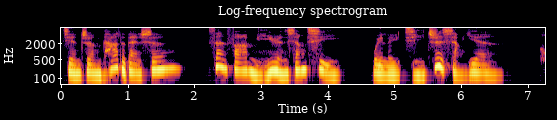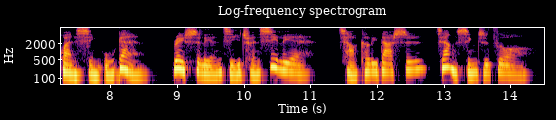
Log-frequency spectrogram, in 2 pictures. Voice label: corporate; female voice in Mandarin Chinese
